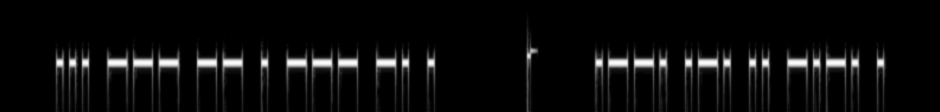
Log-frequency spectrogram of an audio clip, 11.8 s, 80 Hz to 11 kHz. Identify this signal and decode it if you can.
Morse code, heard as a keyed tone, about 15 wpm, 700 Hz. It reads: SOMEONE PRICE
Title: Sentences from Top 600 Words - New Word Drill - 15wpm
